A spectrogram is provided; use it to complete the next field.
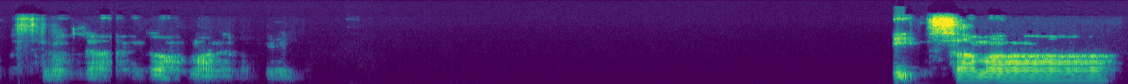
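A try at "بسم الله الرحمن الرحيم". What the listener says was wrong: হুম, মা টান হবে না।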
